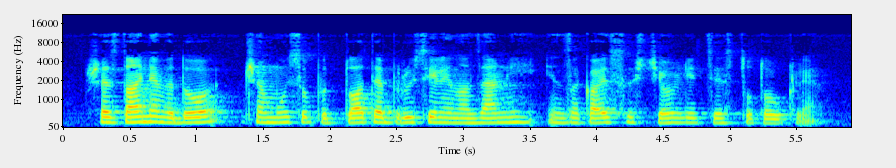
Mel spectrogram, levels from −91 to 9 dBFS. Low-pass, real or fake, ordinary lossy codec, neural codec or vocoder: 19.8 kHz; real; MP3, 48 kbps; none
